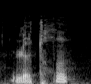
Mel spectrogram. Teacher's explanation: Le tronc, okay, remember, final C is not pronounced here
